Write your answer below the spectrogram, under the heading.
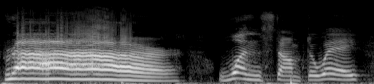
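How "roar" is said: big loud mock roar; dinosaur roar. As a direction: roar like an enormous dinosaur for the kids. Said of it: "let out a roar".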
